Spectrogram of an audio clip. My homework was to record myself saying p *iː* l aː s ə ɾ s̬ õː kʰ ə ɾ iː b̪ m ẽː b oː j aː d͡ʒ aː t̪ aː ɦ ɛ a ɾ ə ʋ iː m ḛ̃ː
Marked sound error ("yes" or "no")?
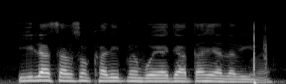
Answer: no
